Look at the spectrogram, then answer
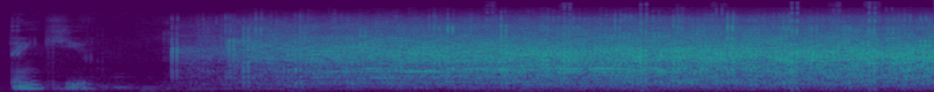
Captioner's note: audience applauds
